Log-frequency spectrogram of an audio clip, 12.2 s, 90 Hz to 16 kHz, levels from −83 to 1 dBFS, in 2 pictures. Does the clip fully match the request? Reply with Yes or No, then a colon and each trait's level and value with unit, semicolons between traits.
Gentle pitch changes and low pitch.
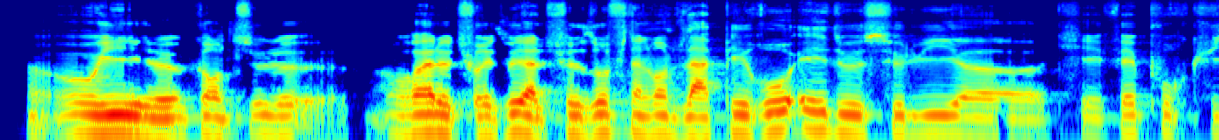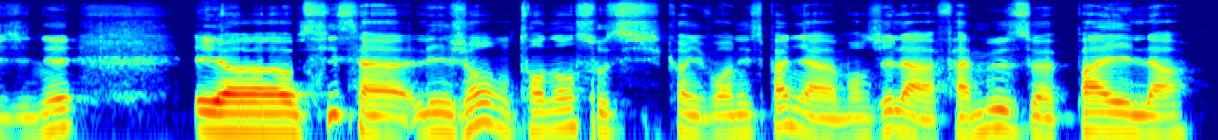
Yes: narrow, 2.1 semitones; low, 115 Hz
